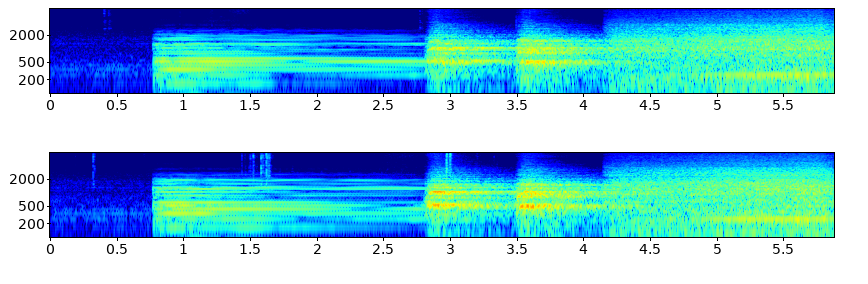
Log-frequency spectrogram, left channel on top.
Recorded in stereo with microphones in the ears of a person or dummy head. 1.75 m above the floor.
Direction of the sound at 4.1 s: 15° right (ahead or behind).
